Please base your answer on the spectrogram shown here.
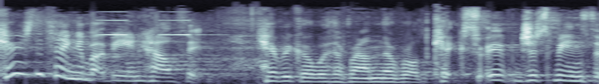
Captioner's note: timer beeps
